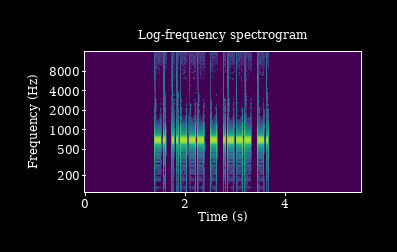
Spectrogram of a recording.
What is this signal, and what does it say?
Morse code, heard as a keyed tone, about 27 wpm, 700 Hz. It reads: N2TJN
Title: USA Call Signs - 5 Characters - 28wpm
